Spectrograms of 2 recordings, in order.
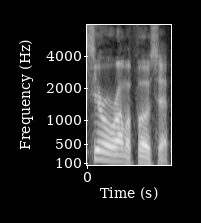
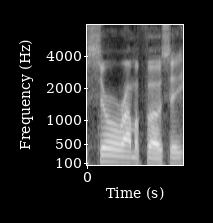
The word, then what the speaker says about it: Cyril Ramaphosa: It says PH. That makes the F sound. So I think it's Cyril Ramaphosa.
